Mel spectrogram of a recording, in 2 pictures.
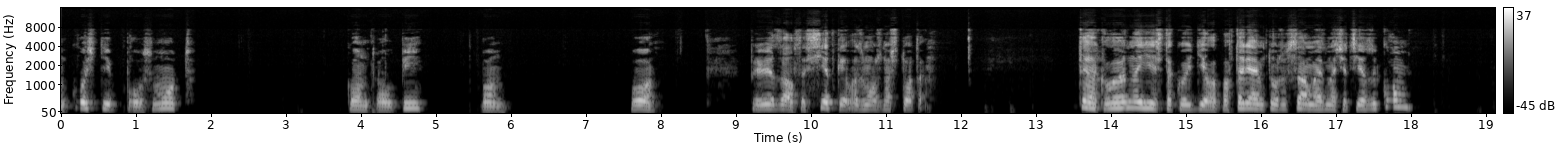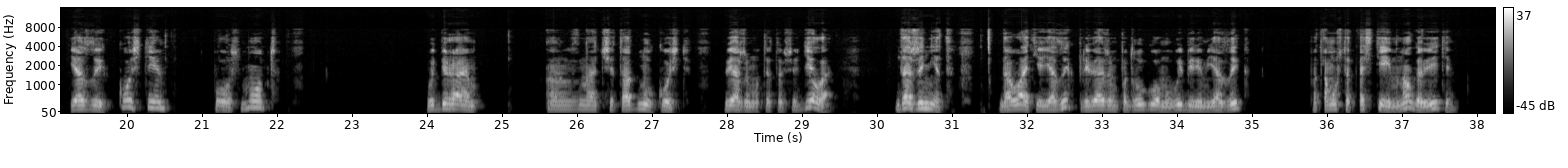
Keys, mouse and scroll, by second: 0.5 click, 2.6-4.7 drag, 4.7 ctrl+p, 6.8-9.8 drag, 15.8 click, 17.5 shift+middle click, 18.5 click, 19.4 shift+click, 20.6 click, 22.4-25.2 drag, 30.9 click, 32.2 shift+middle click, 34.7 click, 36.7 shift+middle click.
